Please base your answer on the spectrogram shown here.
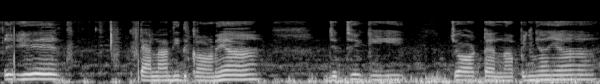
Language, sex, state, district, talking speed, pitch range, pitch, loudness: Punjabi, male, Punjab, Kapurthala, 110 wpm, 175-230 Hz, 195 Hz, -15 LUFS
